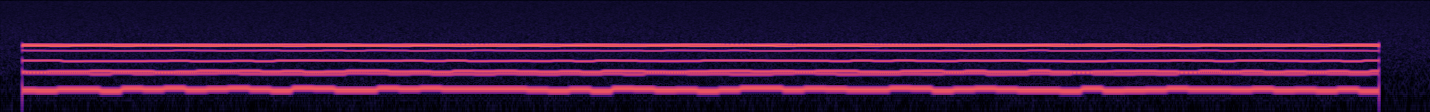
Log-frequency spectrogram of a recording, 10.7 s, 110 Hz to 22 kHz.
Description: FT8 (several signals at once), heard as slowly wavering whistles, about 6.25 baud.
